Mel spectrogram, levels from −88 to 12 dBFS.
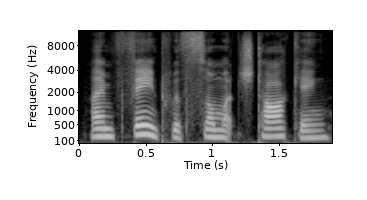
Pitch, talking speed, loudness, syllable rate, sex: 185 Hz, 190 wpm, -18 LUFS, 4.1 syllables/s, female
